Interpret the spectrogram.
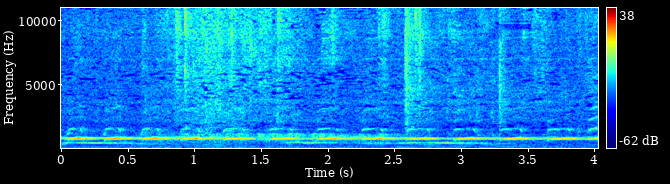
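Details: Actively singing zebra dove used as a lure for other doves, local or Bangkok bird: quick, evenly repeated bright coo notes, about three a second, over a softer, lower rolling cooing layer.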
